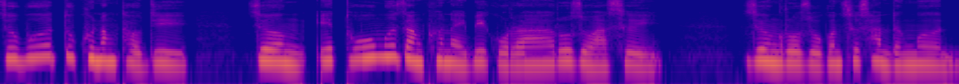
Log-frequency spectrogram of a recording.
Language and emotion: Bodo, sad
